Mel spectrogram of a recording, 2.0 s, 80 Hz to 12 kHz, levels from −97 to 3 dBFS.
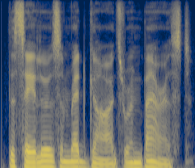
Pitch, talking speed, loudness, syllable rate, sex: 100 Hz, 215 wpm, -16 LUFS, 6.8 syllables/s, male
